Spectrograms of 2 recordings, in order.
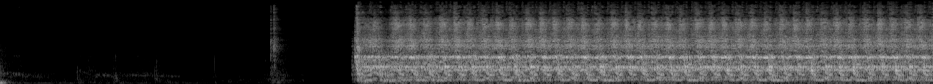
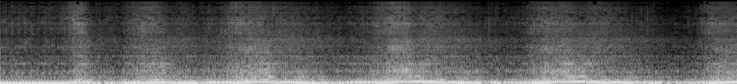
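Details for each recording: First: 1980 Reliant Scimitar GTE SE6A, stood about a month, battery just reconnected: starter spins the engine steadily at about three and a half beats a second for seven seconds, never catches. Crank no start from fuel starvation due to a leaking fuel line; spark check next. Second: 1980 Reliant Scimitar GTE SE6A after getting it restarted, fuel lines still to be replaced: deep smooth exhaust note rising and falling through several clean throttle blips, no knocks or misses; engine sounds healthy.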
